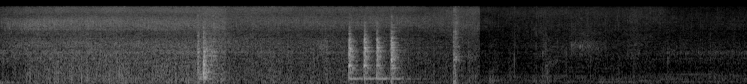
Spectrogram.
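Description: Chimichurri sauce sizzling hard in hot beef tallow on a steel flat-top griddle while a metal spatula stirs and scrapes it, with a quick run of sharp scrapes about three and a half seconds in. Past the halfway point the sizzle drops to a quieter, steady frying hiss as a corn tortilla is pressed into the sauce.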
